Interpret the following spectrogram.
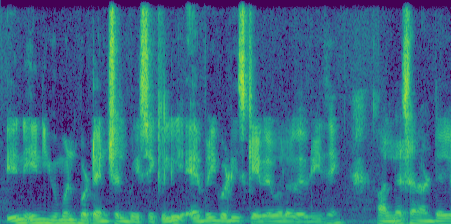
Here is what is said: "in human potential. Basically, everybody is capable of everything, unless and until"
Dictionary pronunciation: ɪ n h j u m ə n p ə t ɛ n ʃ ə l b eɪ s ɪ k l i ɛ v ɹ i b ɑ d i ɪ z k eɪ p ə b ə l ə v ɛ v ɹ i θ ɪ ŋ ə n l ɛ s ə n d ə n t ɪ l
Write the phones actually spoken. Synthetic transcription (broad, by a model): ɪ n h j u m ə n p ə t ɛ n ʃ ə l b eɪ s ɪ k l i ɛ v ɹ i b ɑ d i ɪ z k eɪ p ə b ə l ə v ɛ v ɹ i t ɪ ŋ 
